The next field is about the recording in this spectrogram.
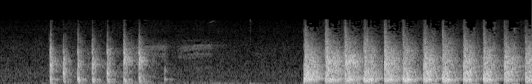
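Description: Knocking on a door in two bursts of quick, even raps: a first run of several knocks, a short pause, then a longer, louder series of rapid knocks.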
